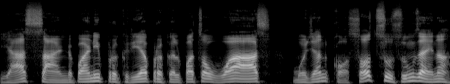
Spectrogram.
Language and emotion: Goan Konkani, disgusted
